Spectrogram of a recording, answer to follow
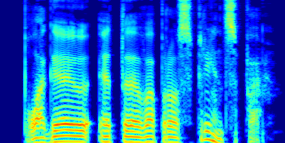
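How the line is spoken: Soft. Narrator (Russian): мягко заметил я

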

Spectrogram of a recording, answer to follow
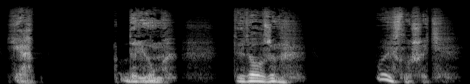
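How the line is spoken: Quiet. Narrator (Russian): тихо произнес он

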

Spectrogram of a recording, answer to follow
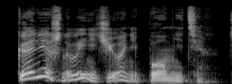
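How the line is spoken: Sympathetic sigh. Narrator (Russian): сочувственно вздохнул магистр Моти

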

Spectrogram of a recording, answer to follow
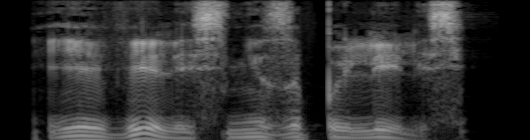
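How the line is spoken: Muttering. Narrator (Russian): пробормотал Челвик

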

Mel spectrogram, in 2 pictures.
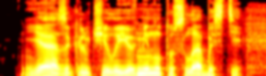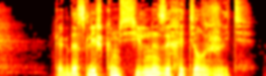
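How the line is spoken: Gloomy wisecrack. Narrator (Russian): уныло сострил Ессариан

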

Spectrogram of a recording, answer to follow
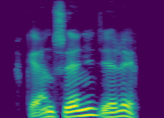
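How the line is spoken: Quiet. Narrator (Russian): так же тихо отозвался Берр

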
